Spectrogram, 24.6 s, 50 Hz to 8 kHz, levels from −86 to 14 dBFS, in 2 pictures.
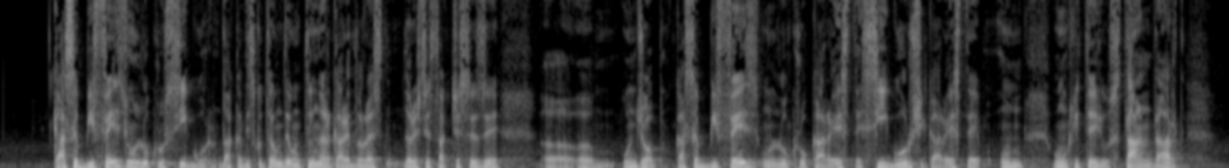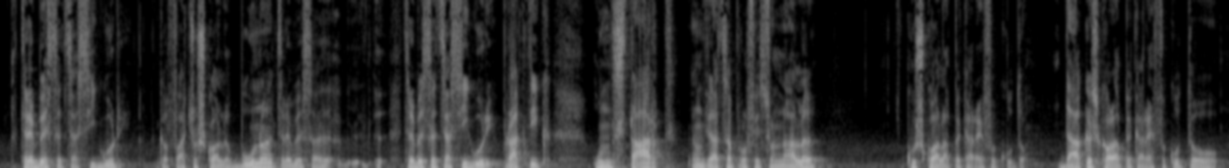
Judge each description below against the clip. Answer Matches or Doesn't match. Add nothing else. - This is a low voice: Matches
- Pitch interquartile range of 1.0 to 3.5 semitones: Matches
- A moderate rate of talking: Matches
